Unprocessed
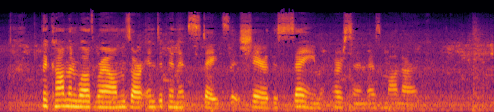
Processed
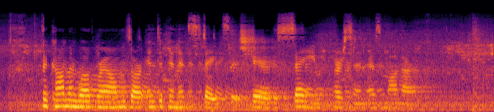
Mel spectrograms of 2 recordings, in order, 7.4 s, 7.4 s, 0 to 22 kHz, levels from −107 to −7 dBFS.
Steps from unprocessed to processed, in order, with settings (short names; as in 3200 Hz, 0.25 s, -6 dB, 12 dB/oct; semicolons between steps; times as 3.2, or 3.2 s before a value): 3.45–4.06 doubler 48 ms -3.5 dB; treble ducked by the level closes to 960 Hz, closed at -16.5 dBFS; on a send: analogue delay 0.147 s, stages 4096, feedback 50%, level -12 dB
